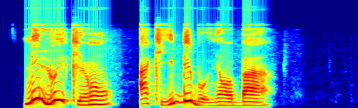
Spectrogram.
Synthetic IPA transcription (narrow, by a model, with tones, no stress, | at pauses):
nĩ˦lu˨˦i˦˨kʰi˨ɾ̃ũ˧ | a˧kʰi˨˦di˦bo˨ɲɔ̃˧ɔ˧baː˧˦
